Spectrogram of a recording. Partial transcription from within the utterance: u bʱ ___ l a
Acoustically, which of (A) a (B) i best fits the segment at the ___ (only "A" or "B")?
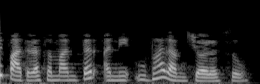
A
